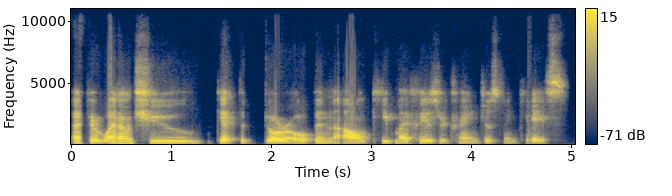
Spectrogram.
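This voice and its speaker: A man playing a tabletop role-playing game, measured, giving orders in character. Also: on the low side, steady tone. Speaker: player. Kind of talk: casual tabletop game play. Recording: dull lo-fi sound.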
